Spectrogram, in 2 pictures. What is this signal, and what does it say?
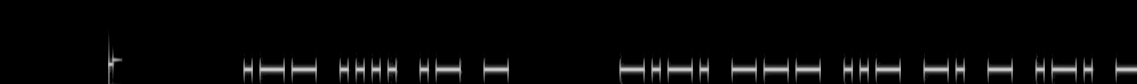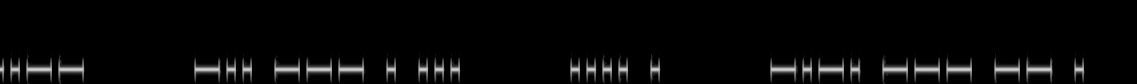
Morse code, heard as a keyed tone, about 15 wpm, 700 Hz. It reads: WHAT COUNTRY DOES HE COME
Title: 2x Word-Spacing - Sentences from Top 300 Words - 15wpm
